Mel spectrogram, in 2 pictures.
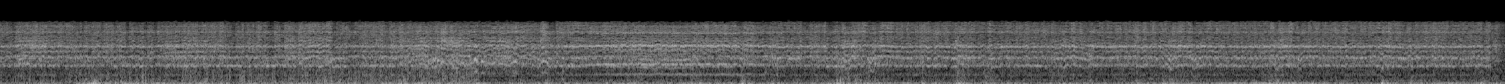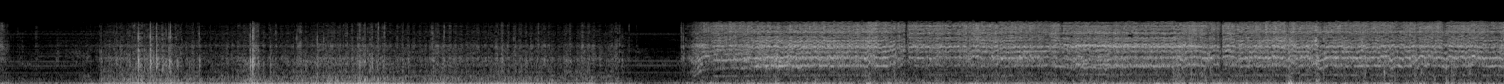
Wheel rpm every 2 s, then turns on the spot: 120, 110, 110, 110, 110, 110, 120, 80, 20, 20, 20, 90, 110, 110, 110.
16-22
